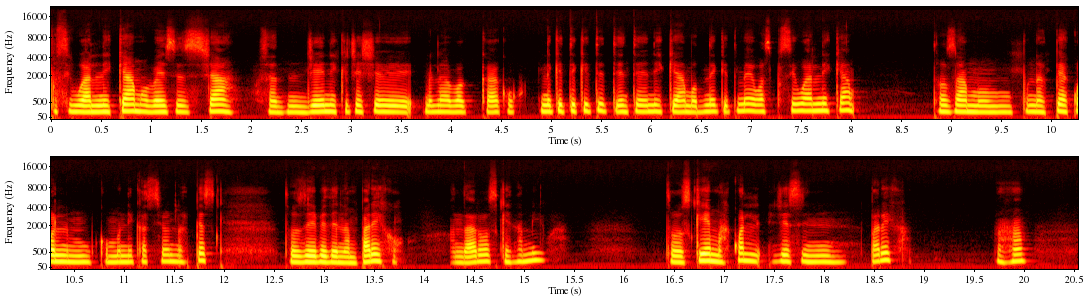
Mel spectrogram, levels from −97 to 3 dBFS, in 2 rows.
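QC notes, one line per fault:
14.27 to 14.33 s, stream segment skipped: the likely cause is that one chunk of the segmented stream failed to arrive and the player moved straight on to the following chunk instead of waiting. That gap in delivery shows up as a sudden forward jump in the speech, marked by a small blip, with the continuity of the sentence broken because the material that chunk carried is absent rather than delayed.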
